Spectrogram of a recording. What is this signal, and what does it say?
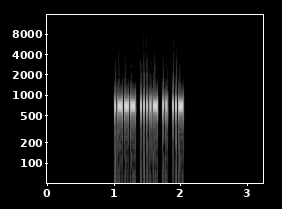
Morse code, heard as a keyed tone, about 50 wpm, 700 Hz. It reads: J4IU
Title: Four Challenging Letter-Number Combinations 50wpm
